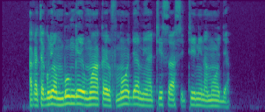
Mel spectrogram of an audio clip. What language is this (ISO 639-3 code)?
swa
